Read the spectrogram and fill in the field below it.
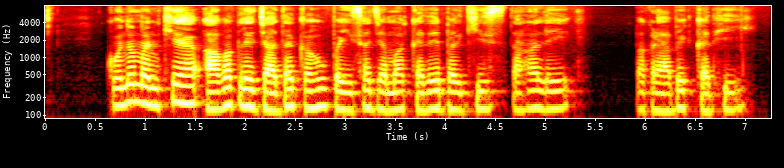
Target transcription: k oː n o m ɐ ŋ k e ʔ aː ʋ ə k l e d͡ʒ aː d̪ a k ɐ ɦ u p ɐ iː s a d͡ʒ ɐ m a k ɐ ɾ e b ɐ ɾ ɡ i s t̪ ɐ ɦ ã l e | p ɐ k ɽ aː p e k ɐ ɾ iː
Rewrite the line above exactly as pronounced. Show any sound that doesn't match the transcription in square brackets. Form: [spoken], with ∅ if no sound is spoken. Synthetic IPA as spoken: k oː n o m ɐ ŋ [kʰ] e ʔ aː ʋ ə k l e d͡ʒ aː d̪ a k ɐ ɦ u p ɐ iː s a d͡ʒ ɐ m a k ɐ ɾ e b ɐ ɾ ɡ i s t̪ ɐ ɦ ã l e | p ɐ k ɽ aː [b] e k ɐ ɾ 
